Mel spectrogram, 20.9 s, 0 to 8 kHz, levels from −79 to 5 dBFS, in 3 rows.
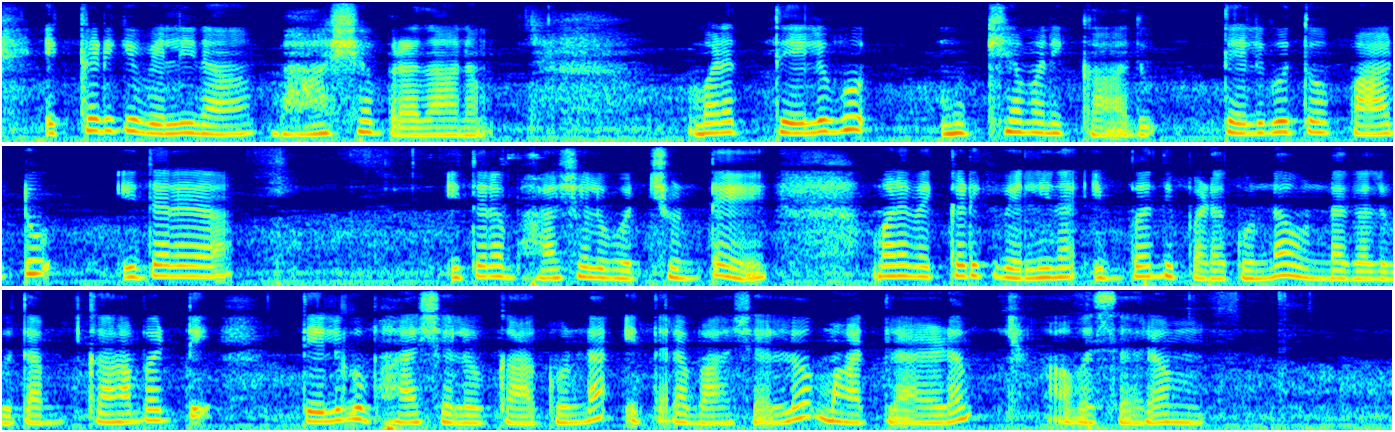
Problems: constant background noise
